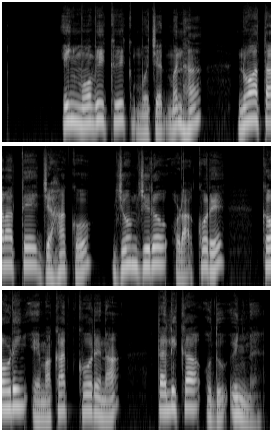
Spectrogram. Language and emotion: Santali, neutral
